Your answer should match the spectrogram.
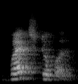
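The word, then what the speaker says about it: vegetable: आ जाएगा veg double पहले इसको बहुत ध्यान से प्रोनाउंस करेंगे वेजटेबल वेजटेबल double stubble वेजटेबल अब प्रोनंसिएशन के बाद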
